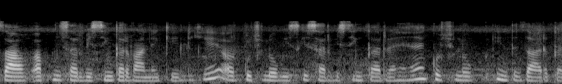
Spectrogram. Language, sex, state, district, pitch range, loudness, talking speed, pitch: Hindi, female, Chhattisgarh, Raipur, 180-210 Hz, -22 LUFS, 190 wpm, 190 Hz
